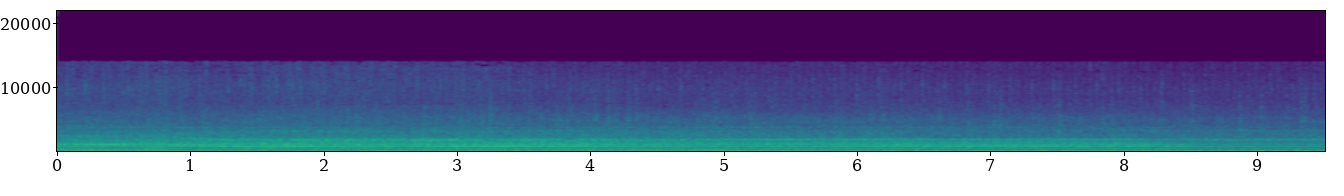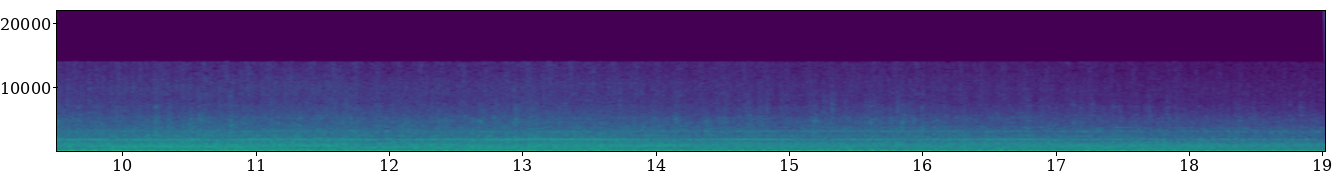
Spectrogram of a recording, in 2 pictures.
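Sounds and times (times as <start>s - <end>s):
engine droning at idle: 0.0s - 19.0s.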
